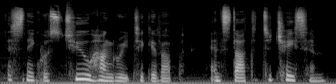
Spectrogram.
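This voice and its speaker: Female narrator, storybook read: mellow, slightly low voice, faint music underneath. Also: normal speed, dry recording.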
